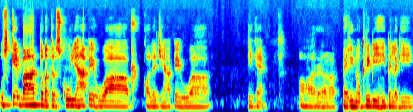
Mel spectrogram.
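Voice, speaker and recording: With an unremarkable speaking voice, a man talks at a medium pitch with fairly even intonation. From India, Pune. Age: 50s. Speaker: coaching institute founder. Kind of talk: interview.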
